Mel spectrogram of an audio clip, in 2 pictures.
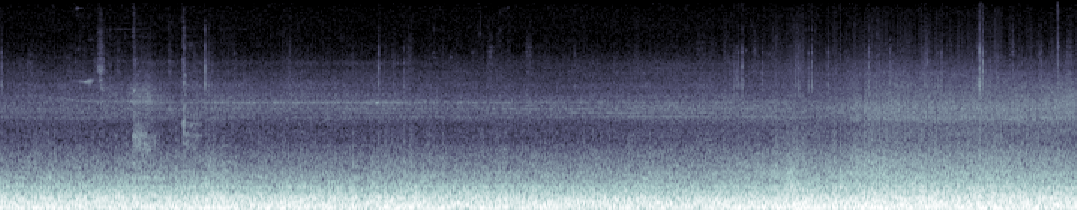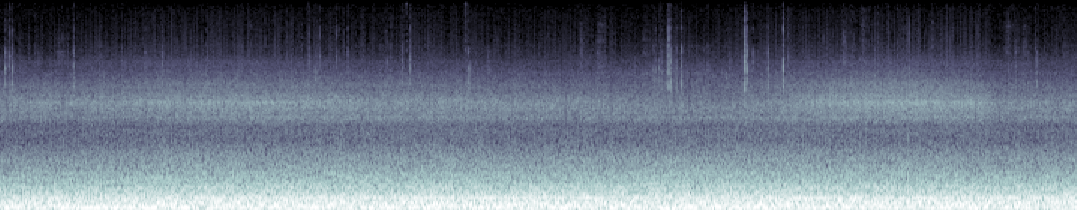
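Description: Taiwan High Speed Rail train running at high speed, heard from inside the passenger car: a steady low rumble. It grows a little louder about ten seconds in, and a faint high whine comes and goes over it.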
